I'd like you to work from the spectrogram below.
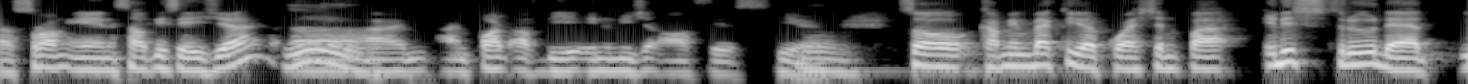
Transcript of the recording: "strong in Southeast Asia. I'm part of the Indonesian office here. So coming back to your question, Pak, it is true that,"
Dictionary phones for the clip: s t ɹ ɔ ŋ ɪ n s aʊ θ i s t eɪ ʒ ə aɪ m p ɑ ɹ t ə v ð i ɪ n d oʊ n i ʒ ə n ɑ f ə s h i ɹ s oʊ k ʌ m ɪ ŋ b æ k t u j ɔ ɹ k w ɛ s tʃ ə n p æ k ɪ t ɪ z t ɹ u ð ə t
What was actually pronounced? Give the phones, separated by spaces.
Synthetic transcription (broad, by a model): s t ɹ ɔ ŋ ɪ n s aʊ t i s eɪ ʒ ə aɪ m p ɑ ɹ t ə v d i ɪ n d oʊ n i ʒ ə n ɑ f ə s h i ɹ s oʊ k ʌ m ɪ ŋ b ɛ k t u j ɔ ɹ k w ɛ s tʃ ə n p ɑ ɪ t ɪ s t ɹ u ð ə t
